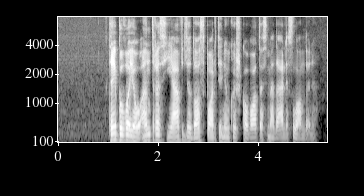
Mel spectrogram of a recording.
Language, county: Lithuanian, Vilnius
